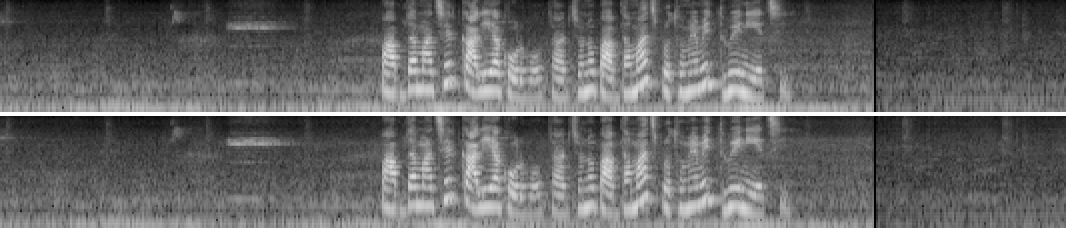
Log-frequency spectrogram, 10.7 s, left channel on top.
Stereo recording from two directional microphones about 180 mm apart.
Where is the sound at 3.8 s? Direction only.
20° left (ahead or behind).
